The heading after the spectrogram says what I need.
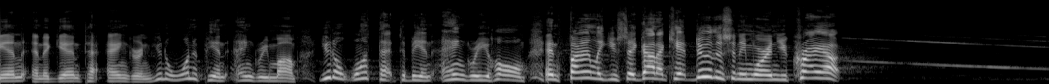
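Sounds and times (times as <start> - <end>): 
speech: 0.0 - 8.5
ambulance siren wailing: 8.0 - 10.4.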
